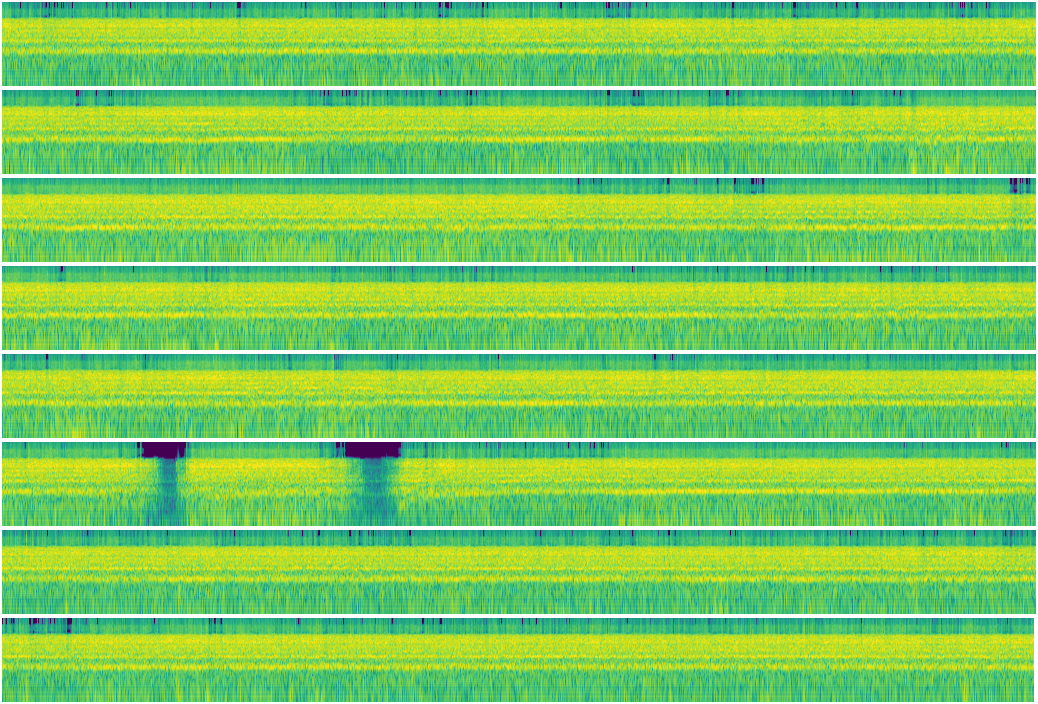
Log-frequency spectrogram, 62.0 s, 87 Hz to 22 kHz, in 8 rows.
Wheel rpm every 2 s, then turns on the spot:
230, 240, 220, 230, 220, 220, 220, 230, 230, 220, 220, 230, 230, 230, 220, 230, 220, 230, 240, 170, 110, 220, 230, 230, 230, 230, 230, 230, 230, 230, 230.
none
